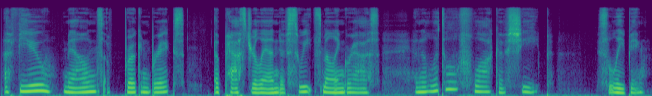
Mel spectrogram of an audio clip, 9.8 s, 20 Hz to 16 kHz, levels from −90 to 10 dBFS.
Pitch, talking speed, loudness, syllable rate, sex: 185 Hz, 125 wpm, -16 LUFS, 3.4 syllables/s, female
